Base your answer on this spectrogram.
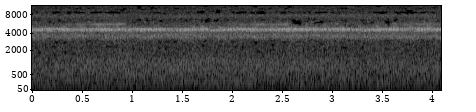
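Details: Insect chorus: a steady, unbroken high-pitched trill that holds one even band throughout, with faint hiss beneath and no other animals.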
